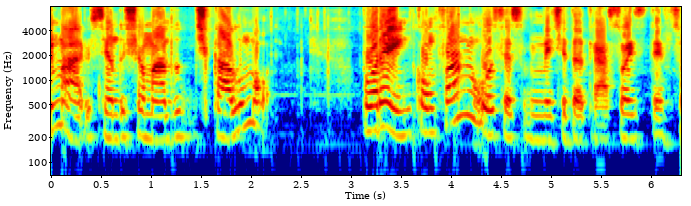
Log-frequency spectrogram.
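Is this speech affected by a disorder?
No.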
